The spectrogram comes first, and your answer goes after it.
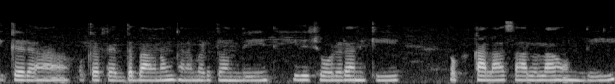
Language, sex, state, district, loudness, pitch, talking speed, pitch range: Telugu, female, Andhra Pradesh, Guntur, -18 LUFS, 195 Hz, 95 wpm, 190-200 Hz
